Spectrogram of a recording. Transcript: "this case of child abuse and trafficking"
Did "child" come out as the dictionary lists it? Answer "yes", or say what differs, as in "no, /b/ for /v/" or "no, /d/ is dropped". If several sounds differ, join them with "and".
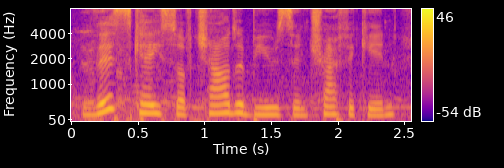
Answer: yes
